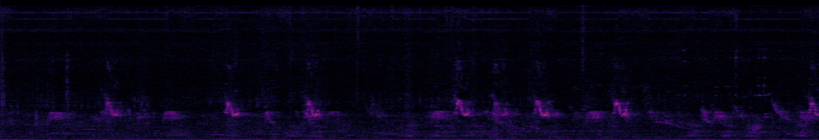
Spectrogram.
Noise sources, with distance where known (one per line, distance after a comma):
dog barking or whining, far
